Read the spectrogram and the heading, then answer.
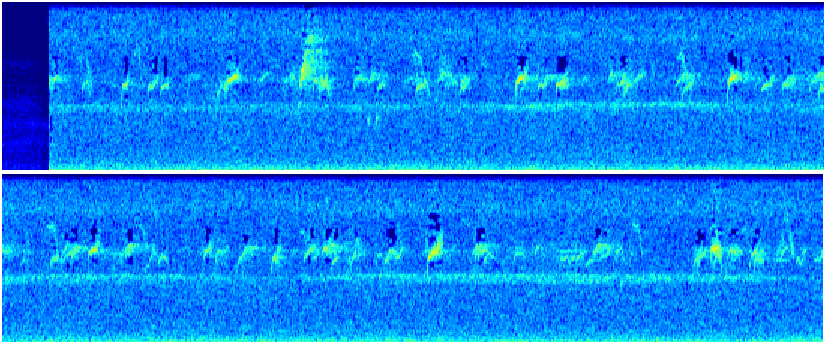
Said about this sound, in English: we actually have a recording you made of some of the birds migrating at night. Let's see if we can listen to that now.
